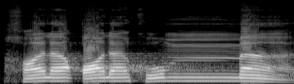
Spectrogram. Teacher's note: فنحن ننطق الميمين ننطقها ميما واحدة مشددة، هذا هو الإدغام، التقاء حرفين الأول ساكن والثاني متحرك بحيث يصيران حرفا واحدا مشددا، هذا هو الإدغام. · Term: إدغام مثلين صغير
